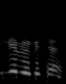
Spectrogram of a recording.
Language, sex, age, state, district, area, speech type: Maithili, female, 30-45, Bihar, Muzaffarpur, rural, conversation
